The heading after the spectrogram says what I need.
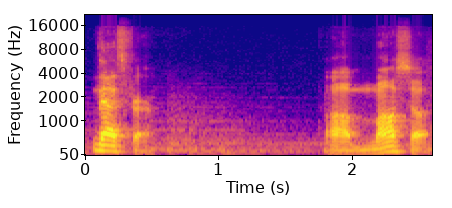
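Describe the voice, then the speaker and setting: Male dungeon master, animated, expressive pitch, casual swearing. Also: takes it slowly, soft background music. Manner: animated, swears freely, narrates combat. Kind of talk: running a tabletop game, casual.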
